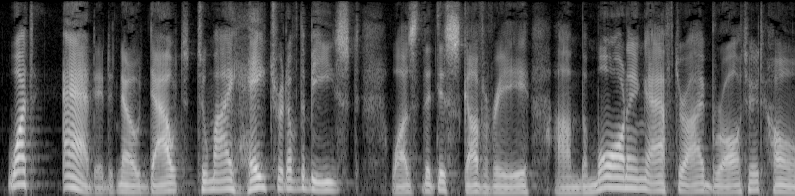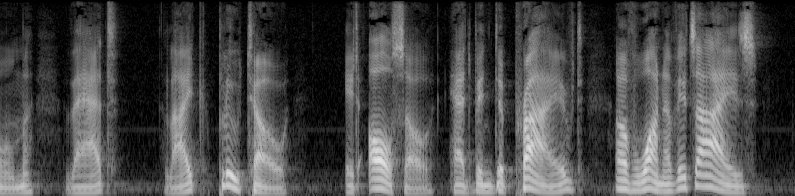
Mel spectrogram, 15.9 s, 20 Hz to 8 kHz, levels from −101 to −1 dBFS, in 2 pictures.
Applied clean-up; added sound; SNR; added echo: none; none; none; none.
